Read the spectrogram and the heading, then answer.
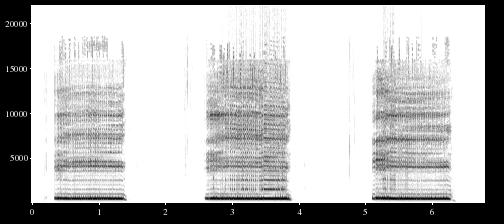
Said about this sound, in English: Boy. My phone is ringing. Oh, dear me. Oh, my. Oh, let me go get the phone.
